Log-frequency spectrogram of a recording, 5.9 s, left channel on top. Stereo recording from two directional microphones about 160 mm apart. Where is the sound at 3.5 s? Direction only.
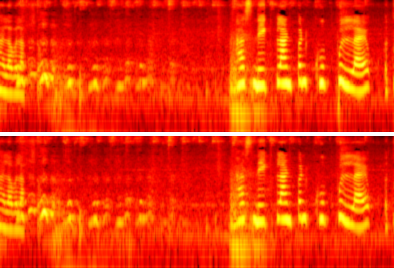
25° left (ahead or behind).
